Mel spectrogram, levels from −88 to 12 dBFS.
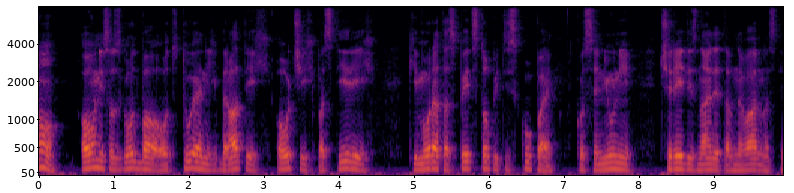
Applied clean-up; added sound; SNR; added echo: none; none; none; none.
